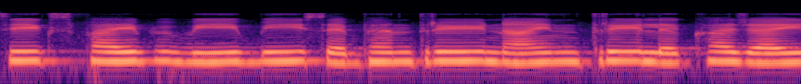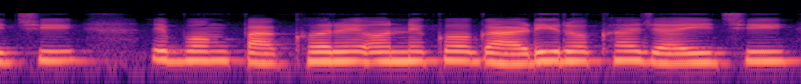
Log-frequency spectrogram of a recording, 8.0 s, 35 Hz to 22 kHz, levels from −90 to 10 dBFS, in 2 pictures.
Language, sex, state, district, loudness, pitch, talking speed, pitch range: Odia, female, Odisha, Nuapada, -15 LUFS, 210 Hz, 110 wpm, 195-215 Hz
